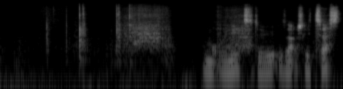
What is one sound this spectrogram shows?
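Small circuit boards click and tap as they are set down on a hard table.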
